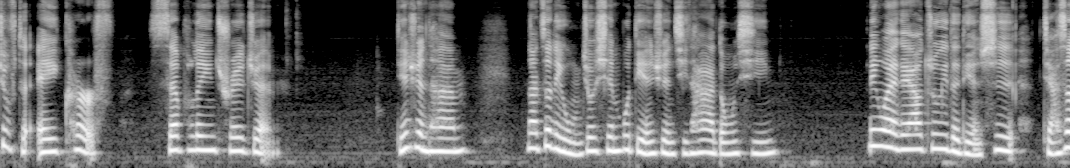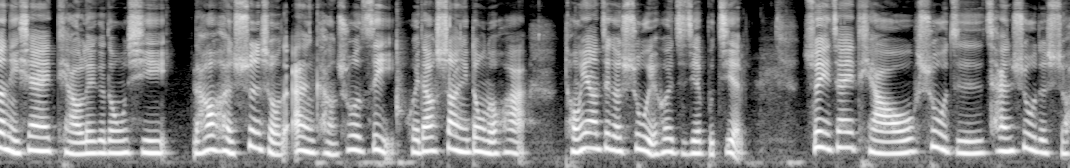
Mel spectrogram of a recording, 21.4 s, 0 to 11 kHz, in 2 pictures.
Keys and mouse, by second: 10.5-12.3 drag, 14.3 ctrl+z, 16.4-17.8 middle drag, 18.2 shift+middle drag.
